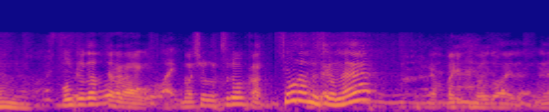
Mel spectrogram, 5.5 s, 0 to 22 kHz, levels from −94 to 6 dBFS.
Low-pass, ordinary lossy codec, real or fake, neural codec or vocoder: none; none; fake; codec, 16 kHz, 2 kbps, FreqCodec, smaller model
